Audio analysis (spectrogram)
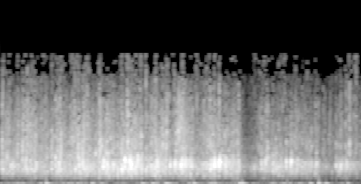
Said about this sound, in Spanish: Entonces, pues bienvenidas y bienvenidos, y bueno, pues un merecido aplauso para esta segunda edición de la Cumbre de Activismo Digital de Lenguas Mayenses.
